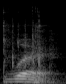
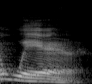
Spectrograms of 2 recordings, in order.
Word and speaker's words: were: You, we e they, eu vou usar were, tá? Não é where. Você não pronuncia where. Where é esse aqui, ó. Onde, né? Aqui vai ser were, som fechado.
